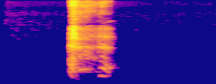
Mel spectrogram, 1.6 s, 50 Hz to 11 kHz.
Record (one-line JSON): {"cough_length": "1.6 s", "cough_amplitude": 32095, "cough_signal_mean_std_ratio": 0.28, "survey_phase": "beta (2021-08-13 to 2022-03-07)", "age": "18-44", "gender": "Female", "wearing_mask": "No", "symptom_cough_any": true, "symptom_onset": "4 days", "smoker_status": "Never smoked", "respiratory_condition_asthma": true, "respiratory_condition_other": false, "recruitment_source": "REACT", "submission_delay": "4 days", "covid_test_result": "Negative", "covid_test_method": "RT-qPCR"}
